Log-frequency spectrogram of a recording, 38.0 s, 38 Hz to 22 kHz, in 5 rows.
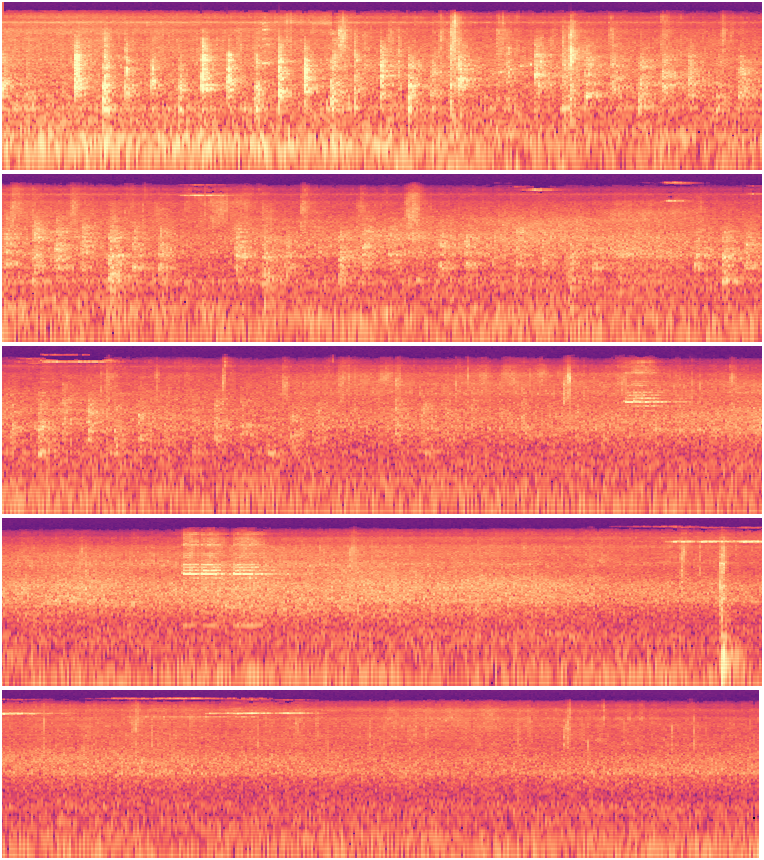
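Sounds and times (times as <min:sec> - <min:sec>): footsteps: 0:00.0 - 0:21.4
low rumble of city ambience: 0:00.0 - 0:37.9.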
